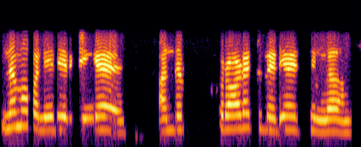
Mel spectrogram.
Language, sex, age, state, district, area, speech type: Tamil, female, 18-30, Tamil Nadu, Vellore, urban, conversation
